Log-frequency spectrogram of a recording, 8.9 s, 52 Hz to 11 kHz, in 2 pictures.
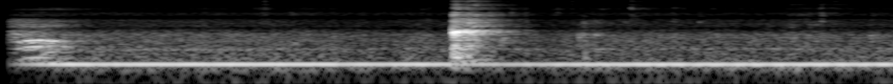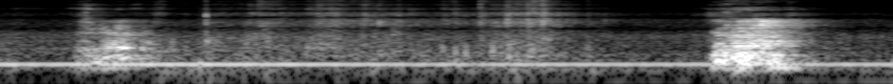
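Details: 8-month-old pug whose cough began last night gives three short, abrupt coughs spaced a few seconds apart over a steady room hum; he is eating and drinking normally, nose not wet.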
